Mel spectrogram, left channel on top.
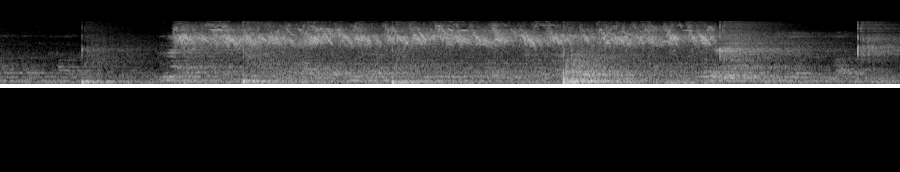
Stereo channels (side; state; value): right; silent; digital silence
